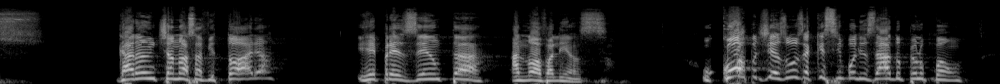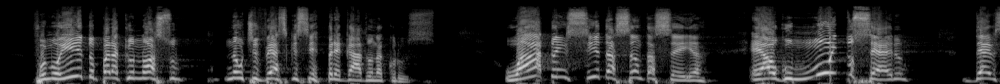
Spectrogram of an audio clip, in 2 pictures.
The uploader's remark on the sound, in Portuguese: CULTO AO VIVO – SANTA CEIA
